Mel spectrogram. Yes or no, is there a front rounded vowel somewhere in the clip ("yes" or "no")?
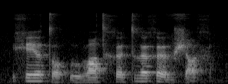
yes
